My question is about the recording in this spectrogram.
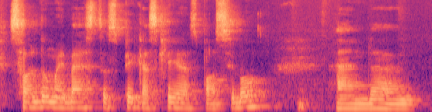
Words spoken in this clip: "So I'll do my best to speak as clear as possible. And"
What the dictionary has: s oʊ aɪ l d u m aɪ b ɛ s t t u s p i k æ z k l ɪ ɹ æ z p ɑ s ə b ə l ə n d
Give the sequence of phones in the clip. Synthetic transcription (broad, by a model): s oʊ aɪ l d u m aɪ b ɛ s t t u s p i k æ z k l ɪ ɹ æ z p ɑ s ə b ə l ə n d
